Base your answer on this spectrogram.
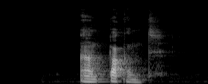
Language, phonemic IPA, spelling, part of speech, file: Dutch, /ˈampɑkənt/, aanpakkend, verb, Nl-aanpakkend.ogg
- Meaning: present participle of aanpakken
